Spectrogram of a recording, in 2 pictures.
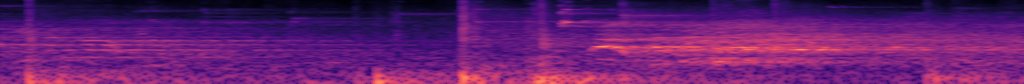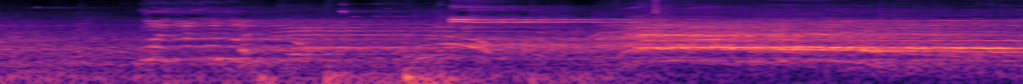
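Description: Volleyball rally in a sports hall: a few sharp hits of the ball among shouting voices, with the shouting loudest near the end as a point is won.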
